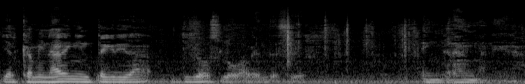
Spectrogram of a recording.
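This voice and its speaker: A man's voice: on the low side, steady tone, normal speed, vocal fry. Man, 50s, livestream street preacher: informal, exhorting, moralizing, over audible vehicle noise. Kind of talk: informal preaching mixed with chat. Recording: noisy vehicle and outdoor background.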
